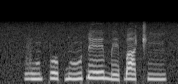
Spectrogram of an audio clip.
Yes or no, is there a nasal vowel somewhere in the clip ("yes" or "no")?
yes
